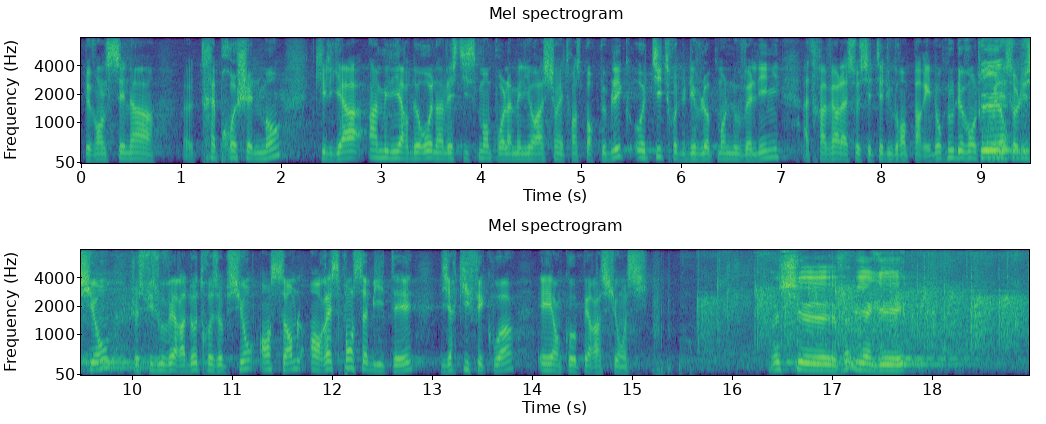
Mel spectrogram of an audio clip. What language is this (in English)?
French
